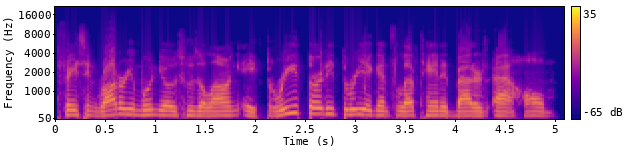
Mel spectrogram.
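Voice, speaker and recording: A man's voice: on the high side, a little fast, darkish tone, smooth, dry recording. A man with a slight lisp from wearing a retainer, giving casual, slangy sports betting commentary to viewers. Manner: slangy, swearing, repeats himself for emphasis. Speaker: sports betting tipster, video host.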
